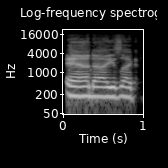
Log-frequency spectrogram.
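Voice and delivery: ordinary talk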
